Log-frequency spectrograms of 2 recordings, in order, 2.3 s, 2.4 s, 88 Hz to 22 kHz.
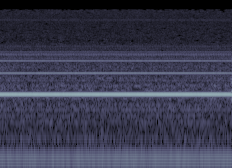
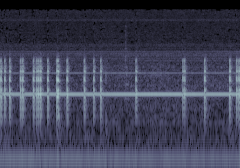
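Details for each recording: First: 1932 Tiffany Tone Model 5 radio (complaint: lights up, no sound) after a capacitor recap and a tube-pin fix, fed about 465 kHz from a signal generator for IF alignment: a clean, steady, loud tone with no crackle, dropout or hum; working normally. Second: 1932 Tiffany Tone Model 5 radio on test with signal generator at 465 kHz IF, full volume: steady test tone crackles, pops and cuts out for about a second; cause was a cold solder joint on a tube socket pin, resoldered.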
